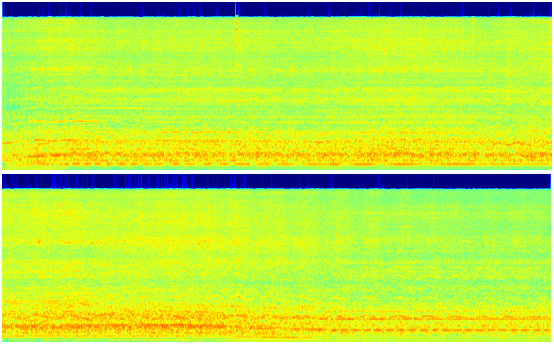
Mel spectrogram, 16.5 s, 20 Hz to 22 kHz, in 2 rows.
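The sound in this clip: The engine of a LeeBoy 8510E asphalt paver idles up on its own. It is a steady, loud mechanical drone with humming harmonics, and its tone shifts noticeably about three-quarters of the way through.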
